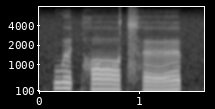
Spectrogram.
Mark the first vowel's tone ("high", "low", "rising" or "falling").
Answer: high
